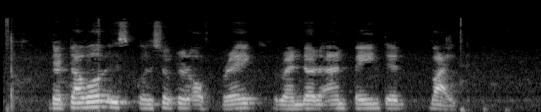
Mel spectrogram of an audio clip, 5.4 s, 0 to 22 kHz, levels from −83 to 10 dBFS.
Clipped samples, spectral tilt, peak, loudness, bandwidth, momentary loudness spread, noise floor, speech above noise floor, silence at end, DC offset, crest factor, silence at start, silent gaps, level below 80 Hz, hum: under 0.1%; -6.5 dB/octave; -2 dBFS; -18 LUFS; 11 kHz; 11 LU; -53 dBFS; 36 dB; 0.75 s; under 0.1%; 16 dB; 0.1 s; none; -54 dBFS; none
